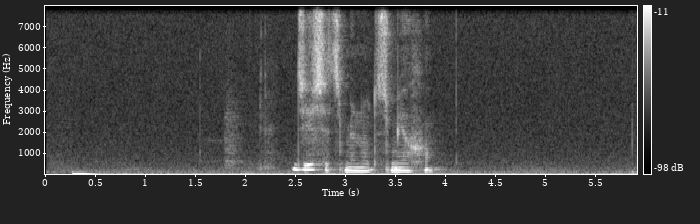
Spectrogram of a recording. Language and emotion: Russian, sad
